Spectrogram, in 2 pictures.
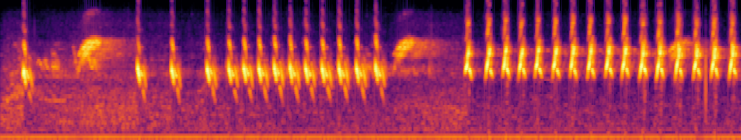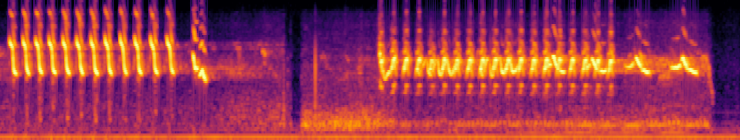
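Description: A mockingbird named Billy imitates woodpecker and flicker calls: a series of fast, evenly spaced call notes, then a denser rattling phrase; the calls are loud, with no voices.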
